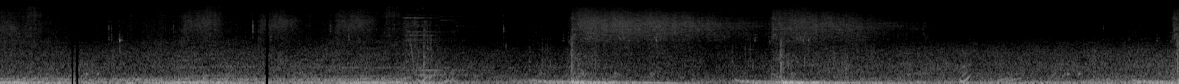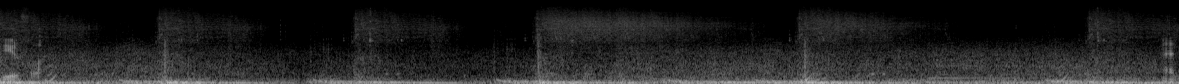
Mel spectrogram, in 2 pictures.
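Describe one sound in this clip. Electronic game music plays with deep, repeating bass swells.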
